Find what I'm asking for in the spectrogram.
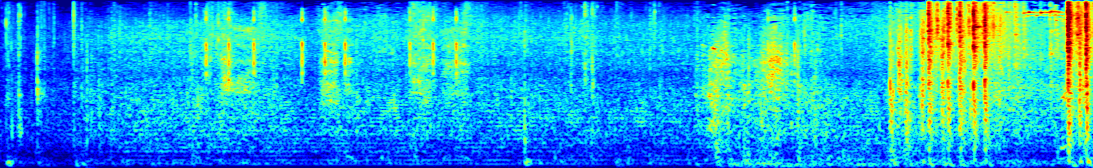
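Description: Gunfire in a first-person shooter video game, with sharp bursts of shots cracking out intermittently over a steady background, growing denser and louder toward the end, while players talk over the action.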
